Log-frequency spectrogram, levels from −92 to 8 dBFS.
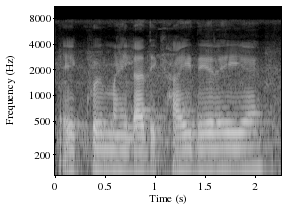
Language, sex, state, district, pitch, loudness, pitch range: Hindi, male, Uttar Pradesh, Lucknow, 115 Hz, -19 LUFS, 115-120 Hz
